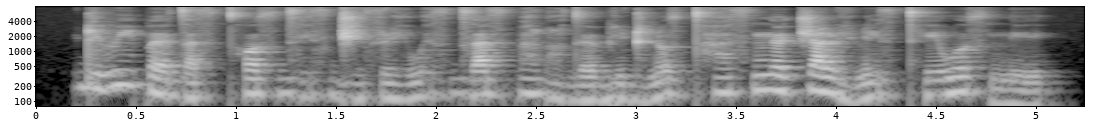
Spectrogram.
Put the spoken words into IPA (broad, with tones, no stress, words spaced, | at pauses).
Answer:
ɖɪ˦˨vi˦pɜ˨ da˨st̪ʰɔ˧sd͡ze̤˧sd͡ʒe̤˨s ɭe̤˨wə̤˧sd͡za˧s pa̤˦ɽɑ̤˨dœ˨bi˨ ɖə̤˨ɳo˦s t̪ʰa̤˦snœ˦t͡ʃa˦ɭe̤˨ ɳi˧st̪ʰɪ˧wo˦s nɪ˨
